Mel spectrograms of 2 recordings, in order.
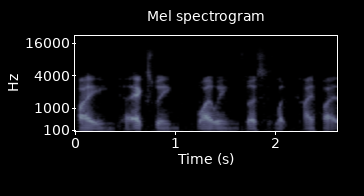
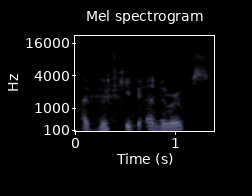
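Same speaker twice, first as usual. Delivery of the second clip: put-on Kiwi accent, higher and quieter; 5 semitones higher, 10 dB quieter than usual. Imitating Taika Waititi as Korg, keeping secrets: Korg voice. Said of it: "Taika Waititi's like".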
